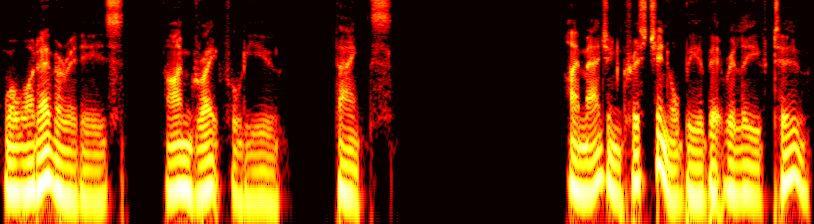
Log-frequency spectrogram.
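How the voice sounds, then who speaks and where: A man playing a gruff, weary but kind werewolf pack leader, measured and plain-spoken, in an audio roleplay. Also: a bass voice, darkish tone, dry recording, clean studio sound. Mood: earnest.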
